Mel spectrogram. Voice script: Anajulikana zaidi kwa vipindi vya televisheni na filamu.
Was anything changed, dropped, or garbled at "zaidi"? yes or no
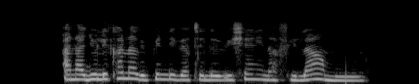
yes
